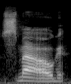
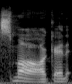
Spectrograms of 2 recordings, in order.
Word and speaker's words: Smaug: And it is pronounced Smaug, not Smog, and has nothing to do with pollution.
